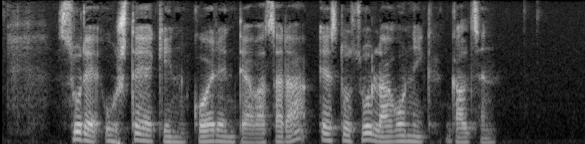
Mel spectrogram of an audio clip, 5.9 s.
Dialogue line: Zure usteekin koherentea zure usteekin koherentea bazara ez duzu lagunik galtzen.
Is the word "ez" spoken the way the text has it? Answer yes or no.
yes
